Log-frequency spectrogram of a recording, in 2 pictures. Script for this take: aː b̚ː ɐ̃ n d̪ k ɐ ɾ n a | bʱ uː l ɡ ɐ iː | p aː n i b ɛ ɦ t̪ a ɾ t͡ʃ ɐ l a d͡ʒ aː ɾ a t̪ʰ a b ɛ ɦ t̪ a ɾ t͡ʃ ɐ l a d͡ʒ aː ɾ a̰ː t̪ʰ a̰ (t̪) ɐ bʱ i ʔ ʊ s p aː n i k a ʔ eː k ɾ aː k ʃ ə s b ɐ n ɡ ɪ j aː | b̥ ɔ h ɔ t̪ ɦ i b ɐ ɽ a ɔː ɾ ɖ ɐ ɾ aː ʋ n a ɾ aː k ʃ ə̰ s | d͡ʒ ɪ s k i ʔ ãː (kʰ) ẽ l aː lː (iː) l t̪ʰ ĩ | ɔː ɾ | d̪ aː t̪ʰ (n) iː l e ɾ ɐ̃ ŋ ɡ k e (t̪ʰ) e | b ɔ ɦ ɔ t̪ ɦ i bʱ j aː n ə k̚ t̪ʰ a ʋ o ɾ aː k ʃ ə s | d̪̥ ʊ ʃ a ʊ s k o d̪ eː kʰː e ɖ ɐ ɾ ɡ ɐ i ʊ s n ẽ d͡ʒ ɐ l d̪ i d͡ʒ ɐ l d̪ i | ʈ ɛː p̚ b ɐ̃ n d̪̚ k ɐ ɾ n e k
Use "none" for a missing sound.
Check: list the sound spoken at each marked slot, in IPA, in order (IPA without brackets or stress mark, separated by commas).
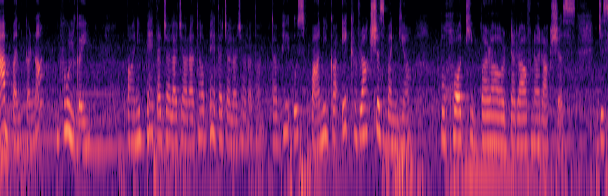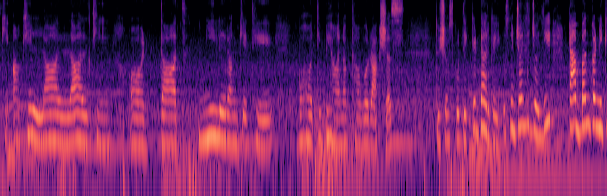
t̪, kʰ, aː, n, t̪ʰ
